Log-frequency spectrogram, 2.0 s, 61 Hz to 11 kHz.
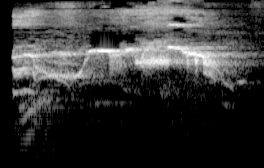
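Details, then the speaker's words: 8-month-old baby in a restaurant: loud, high-pitched sustained scream, a wordless shrieking vocalization; infant screaming. "So this gentleman here is telling me to tell my 8-month-old to stop screaming."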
